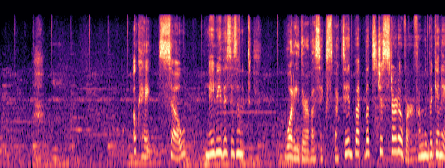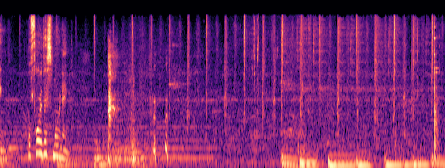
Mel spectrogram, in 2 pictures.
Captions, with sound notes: - Okay, so, maybe this isn't... what either of us expected but let's just start over from the beginning, before this morning. (chuckles) (playful music)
